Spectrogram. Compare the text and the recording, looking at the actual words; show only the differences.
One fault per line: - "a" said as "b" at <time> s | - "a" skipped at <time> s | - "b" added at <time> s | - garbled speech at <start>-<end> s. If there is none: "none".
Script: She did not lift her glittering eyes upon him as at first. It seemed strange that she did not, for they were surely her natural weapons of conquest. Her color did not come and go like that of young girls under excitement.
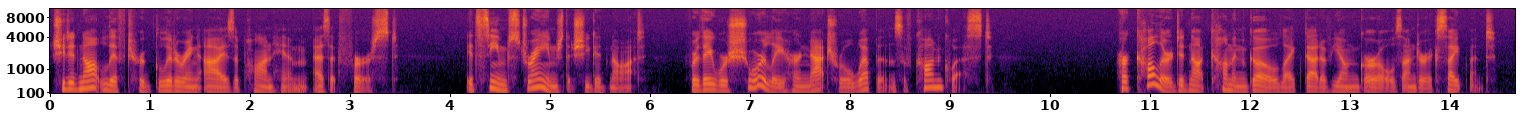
none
